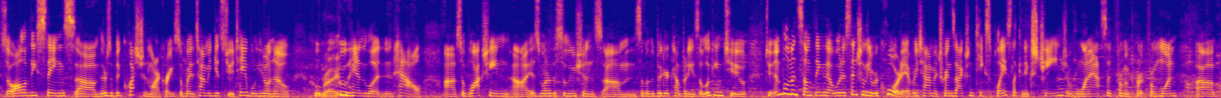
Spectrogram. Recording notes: In this episode of Spotlight recorded at All Things Open 2016.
